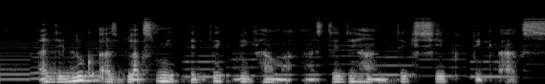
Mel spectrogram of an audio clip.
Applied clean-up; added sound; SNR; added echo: neural mask model RNNoise.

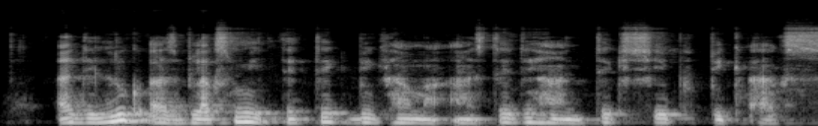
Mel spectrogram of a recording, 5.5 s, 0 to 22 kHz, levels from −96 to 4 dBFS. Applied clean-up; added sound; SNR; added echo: neural mask model Resemble Enhance denoiser.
